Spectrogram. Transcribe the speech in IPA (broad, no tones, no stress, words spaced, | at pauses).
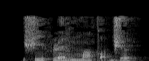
ʃiθɭɛv mɔ̃tˤḭd͡ʒə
